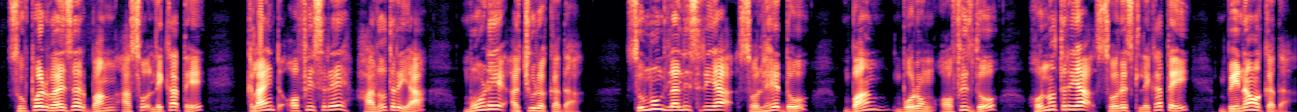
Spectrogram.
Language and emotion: Santali, surprised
